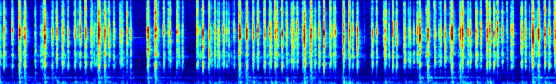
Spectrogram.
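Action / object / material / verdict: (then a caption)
tap / mechanical keyboard with PBT plastic keycaps / plastic / none. Fingertips of both hands rapidly type on a black tenkeyless Razer Huntsman Tournament Edition mechanical keyboard with PBT plastic keycaps and optical switches, resting on a desk mat. A dense stream of short, bright, crisp key clacks follows with brief pauses, each click dying away almost instantly, and there is very little low end.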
